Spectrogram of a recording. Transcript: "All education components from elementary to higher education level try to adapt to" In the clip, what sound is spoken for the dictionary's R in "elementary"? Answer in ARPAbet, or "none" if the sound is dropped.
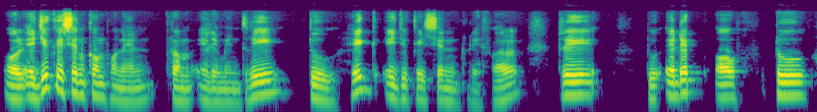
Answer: R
